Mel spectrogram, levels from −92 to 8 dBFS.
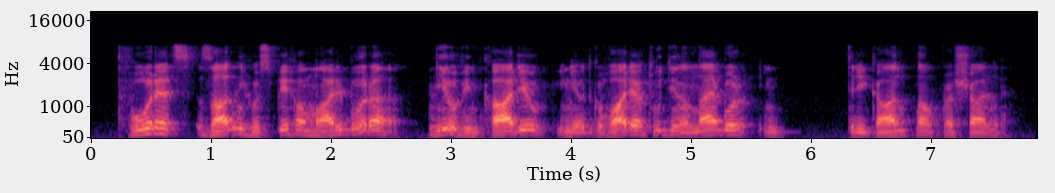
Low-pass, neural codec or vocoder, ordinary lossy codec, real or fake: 7.2 kHz; codec, 16 kHz, 4 kbps, FunCodec, trained on Chinese and English, 50 frames a second; none; fake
